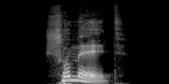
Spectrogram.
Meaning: inflection of schummeln: 1. third-person singular present 2. second-person plural present 3. plural imperative
- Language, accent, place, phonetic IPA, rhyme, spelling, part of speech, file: German, Germany, Berlin, [ˈʃʊml̩t], -ʊml̩t, schummelt, verb, De-schummelt.ogg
